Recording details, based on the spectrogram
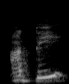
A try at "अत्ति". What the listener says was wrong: अत्ति, there is double takara.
